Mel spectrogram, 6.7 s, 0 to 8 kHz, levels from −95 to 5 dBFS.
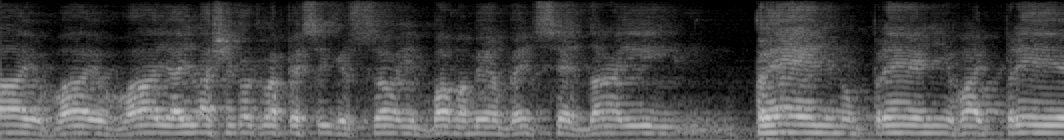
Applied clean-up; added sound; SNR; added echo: none; none; none; reverberation time 0.8 s.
